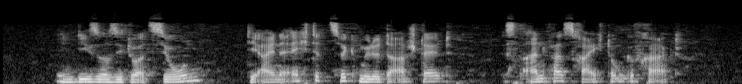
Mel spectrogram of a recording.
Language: German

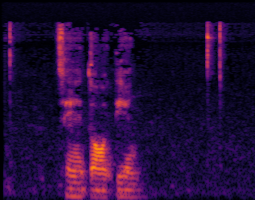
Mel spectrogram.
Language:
Min Nan Chinese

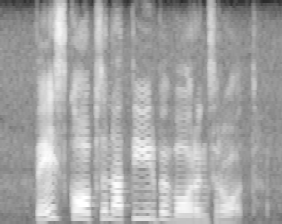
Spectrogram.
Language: Afrikaans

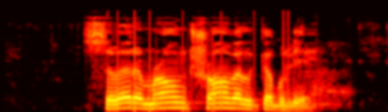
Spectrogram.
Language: Kati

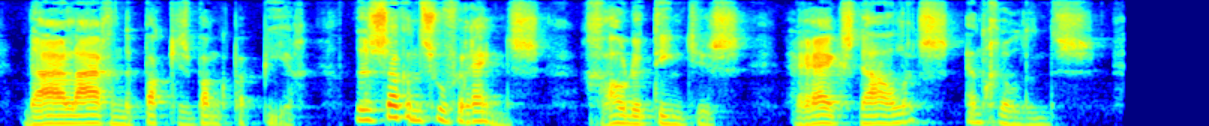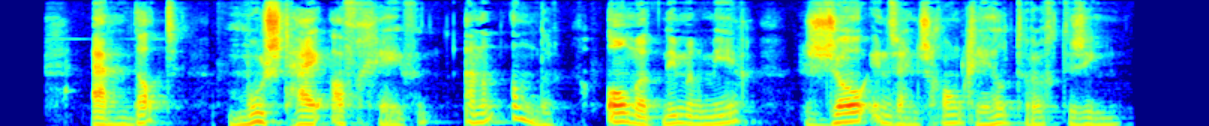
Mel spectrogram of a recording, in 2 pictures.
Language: Dutch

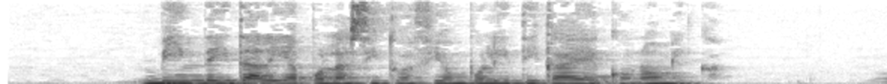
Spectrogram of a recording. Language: Galician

